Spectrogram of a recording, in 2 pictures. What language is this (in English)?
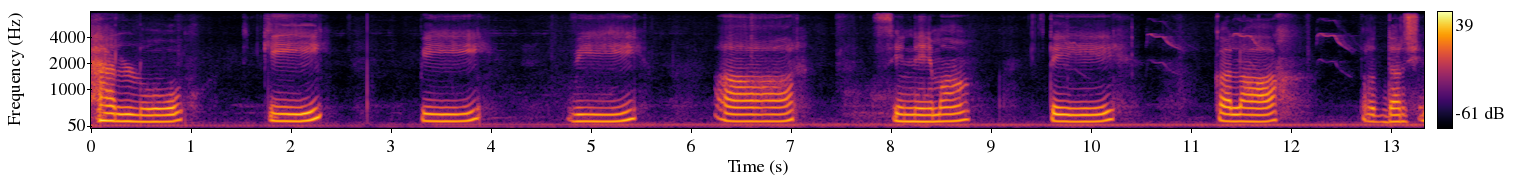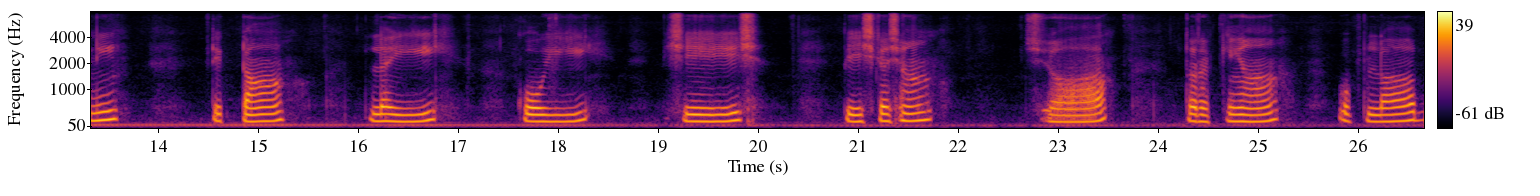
Punjabi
